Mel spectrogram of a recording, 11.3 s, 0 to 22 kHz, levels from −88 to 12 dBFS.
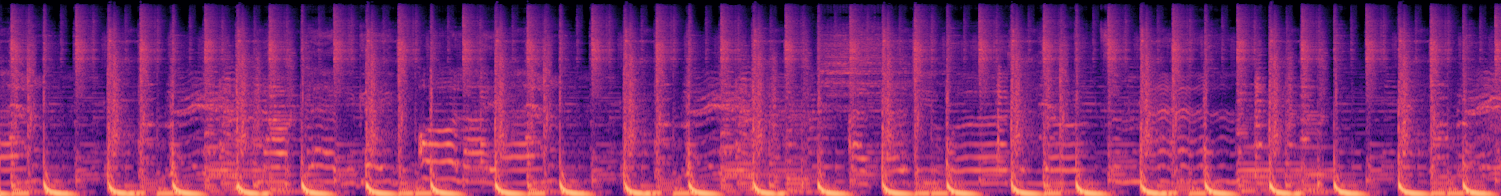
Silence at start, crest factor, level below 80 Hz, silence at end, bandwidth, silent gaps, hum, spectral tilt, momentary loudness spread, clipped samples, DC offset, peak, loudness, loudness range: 0 s; 10 dB; -12 dBFS; 0 s; 19 kHz; none; none; -5 dB/octave; 2 LU; under 0.1%; under 0.1%; 0 dBFS; -12 LUFS; 0 LU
